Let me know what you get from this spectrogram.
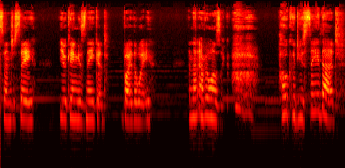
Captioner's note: gasp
